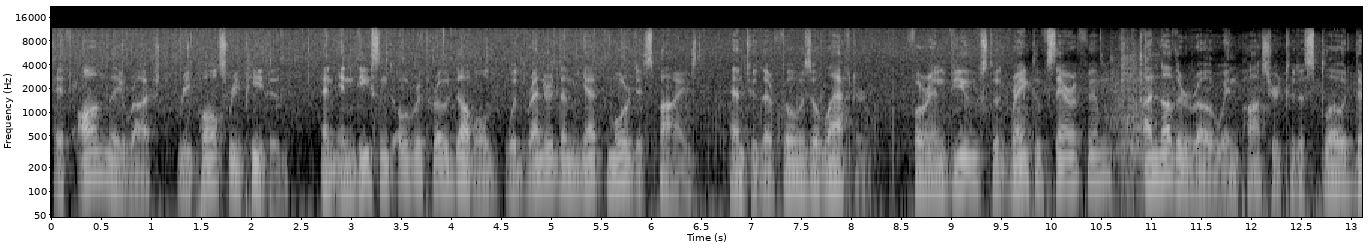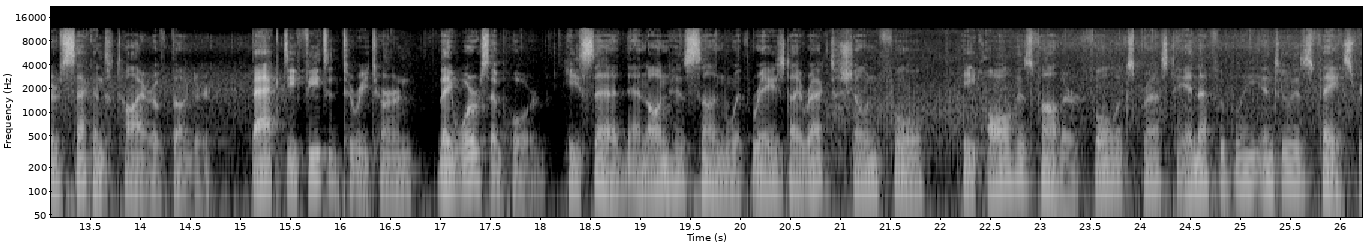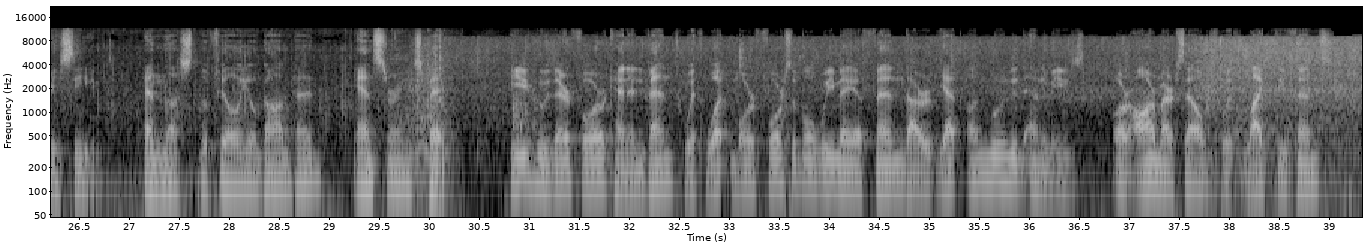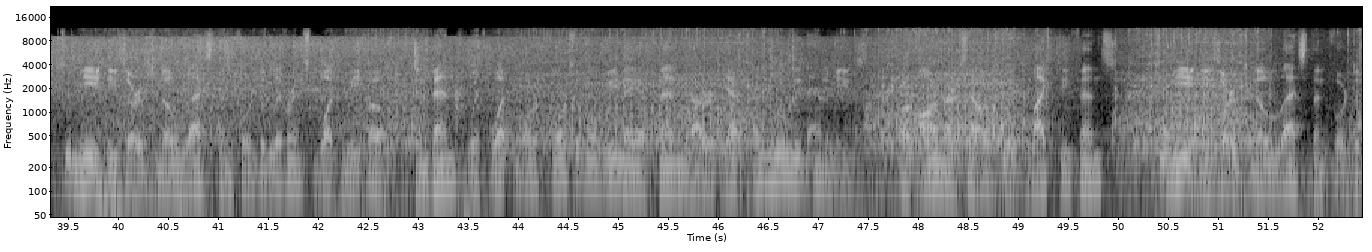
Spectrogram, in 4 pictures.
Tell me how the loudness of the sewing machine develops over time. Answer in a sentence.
The volume of the sewing machine goes up.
